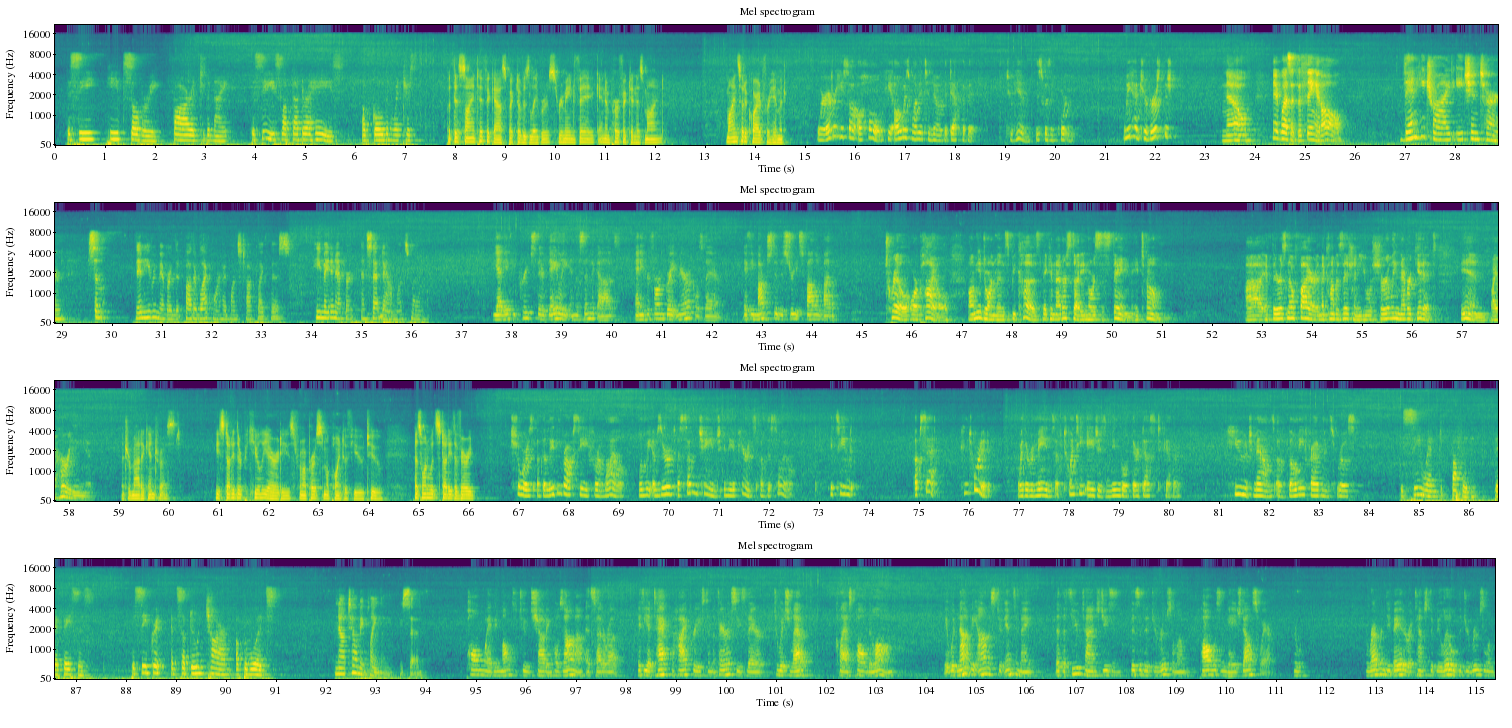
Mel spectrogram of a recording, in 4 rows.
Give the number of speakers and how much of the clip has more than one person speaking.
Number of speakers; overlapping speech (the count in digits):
7, no overlap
